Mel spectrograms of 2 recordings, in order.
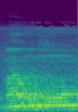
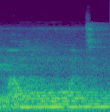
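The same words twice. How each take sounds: First: The final t is light and not overdone. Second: The final t is overdone and strongly released. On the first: The speaker calls it right. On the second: The speaker calls it wrong.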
